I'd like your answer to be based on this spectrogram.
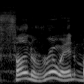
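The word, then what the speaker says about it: Van Rooyen: But you've got DV3, Davis Love III, HV3, Harold Varner III, are 1 and 3, and then Eric Van Ruin, my buddy Mark Immelman told me how to pronounce that properly, is second on this list.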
